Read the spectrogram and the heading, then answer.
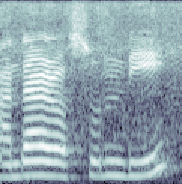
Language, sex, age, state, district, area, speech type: Assamese, female, 30-45, Assam, Sivasagar, rural, spontaneous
